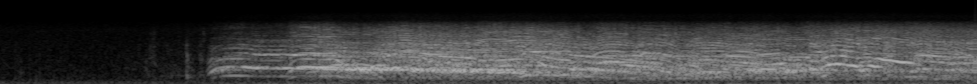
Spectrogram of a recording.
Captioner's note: shouts of hurray and congratulation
